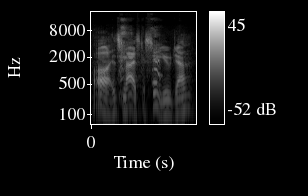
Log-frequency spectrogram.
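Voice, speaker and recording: A man's voice: mid-range voice, noisy background, natural voice. A man playing a cornered, mocking outlaw gang leader in a Western video game, drawing out his taunts. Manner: drawn-out, taunting. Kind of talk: dramatic video game acting.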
